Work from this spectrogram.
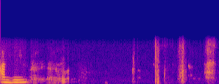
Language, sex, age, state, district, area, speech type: Dogri, female, 30-45, Jammu and Kashmir, Samba, rural, conversation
